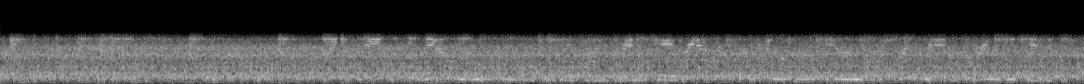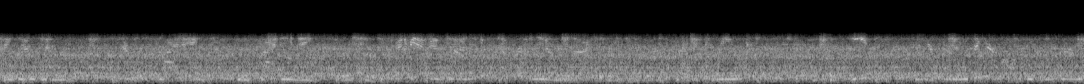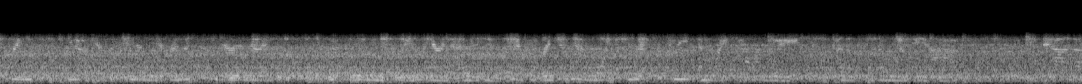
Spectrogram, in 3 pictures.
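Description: A car driving along a freeway, its steady road and engine noise filling the whole stretch, with muffled voices faintly under it.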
